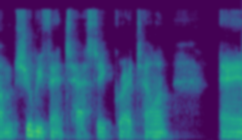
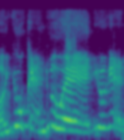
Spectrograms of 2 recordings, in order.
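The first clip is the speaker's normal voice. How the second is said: hammed-up Spanish accent, much higher; mock Spanish accent; 6 dB louder than usual. Colleague [name] joking on air, hammed-up mock Spanish accent. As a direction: imitate a comic Spanish accent guy from the movies, way up high. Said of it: "he started going fully Spanish".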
